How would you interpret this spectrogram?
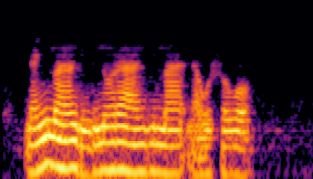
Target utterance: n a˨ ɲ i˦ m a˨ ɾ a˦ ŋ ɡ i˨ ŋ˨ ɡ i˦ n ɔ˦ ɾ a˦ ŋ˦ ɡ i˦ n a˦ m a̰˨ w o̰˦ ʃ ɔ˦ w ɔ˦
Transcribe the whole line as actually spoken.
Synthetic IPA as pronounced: n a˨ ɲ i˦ m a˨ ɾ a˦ ŋ ɡ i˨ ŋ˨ ɡ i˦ n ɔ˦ ɾ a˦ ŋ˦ ɡ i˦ m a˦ n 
